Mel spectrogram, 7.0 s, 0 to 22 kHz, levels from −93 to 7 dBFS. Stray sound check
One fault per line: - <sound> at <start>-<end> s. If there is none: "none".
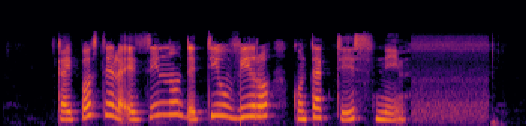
none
